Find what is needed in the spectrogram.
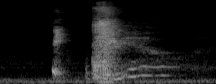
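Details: Female and male sneezing while lying on each other: a brief inhaled catch, then one loud explosive sneeze with a trailing voiced tail.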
